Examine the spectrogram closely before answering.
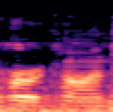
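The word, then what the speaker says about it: Huracán: probably go test driver Huracan I guess the H is silent I don't know some people use it some people don't but I'm gonna go test drive a car con I'd go test drive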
